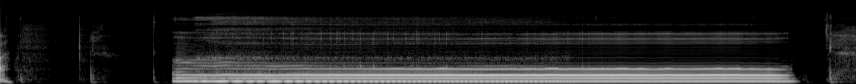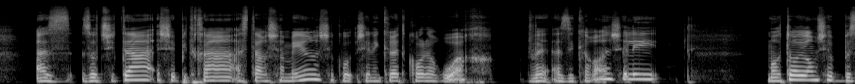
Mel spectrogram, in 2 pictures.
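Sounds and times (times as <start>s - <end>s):
speech: 1.7s - 2.8s, 9.0s - 15.6s, 16.2s - 17.1s
low-pitched sustained vocal toning practised in preparation for childbirth: 1.7s - 8.0s.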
